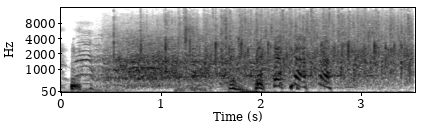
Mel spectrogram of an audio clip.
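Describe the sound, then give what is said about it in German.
A burst of canned studio applause with cheering played from a soundboard, dense and steady for a few seconds, like a sitcom laugh track. Voices chatter and laugh faintly underneath. “Das ist wie in so einer schlechten Ja, Sitcom. also mir gefällt ein Soundboard.”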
